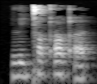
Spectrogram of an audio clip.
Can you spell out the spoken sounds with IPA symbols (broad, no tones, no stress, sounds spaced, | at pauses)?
l i ǀ ɔ qʼ o qʼ ɤ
